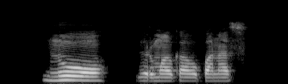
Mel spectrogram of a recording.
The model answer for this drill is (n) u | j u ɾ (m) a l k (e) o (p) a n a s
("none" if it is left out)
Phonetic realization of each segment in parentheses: n, m, a, p

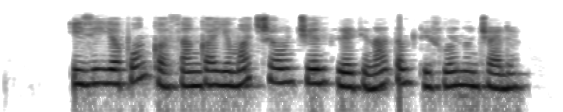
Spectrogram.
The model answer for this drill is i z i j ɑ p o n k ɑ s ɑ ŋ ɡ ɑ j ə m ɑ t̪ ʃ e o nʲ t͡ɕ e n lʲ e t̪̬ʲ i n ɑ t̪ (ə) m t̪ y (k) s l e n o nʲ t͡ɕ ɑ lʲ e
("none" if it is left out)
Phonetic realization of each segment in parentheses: ə, none

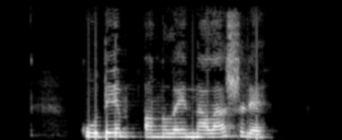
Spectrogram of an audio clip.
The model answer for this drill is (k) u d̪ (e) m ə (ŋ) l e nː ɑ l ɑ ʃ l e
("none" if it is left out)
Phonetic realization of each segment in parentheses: k, e, ŋ

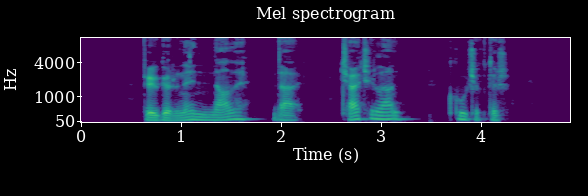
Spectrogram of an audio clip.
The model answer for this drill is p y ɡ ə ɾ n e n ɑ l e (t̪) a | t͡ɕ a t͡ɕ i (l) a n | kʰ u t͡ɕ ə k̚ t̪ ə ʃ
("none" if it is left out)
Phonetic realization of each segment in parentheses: d̪, l

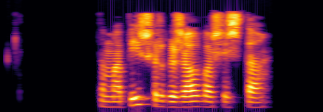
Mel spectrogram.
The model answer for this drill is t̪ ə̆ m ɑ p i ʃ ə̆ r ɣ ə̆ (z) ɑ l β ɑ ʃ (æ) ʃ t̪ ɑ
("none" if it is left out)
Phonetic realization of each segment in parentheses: ʒ, e

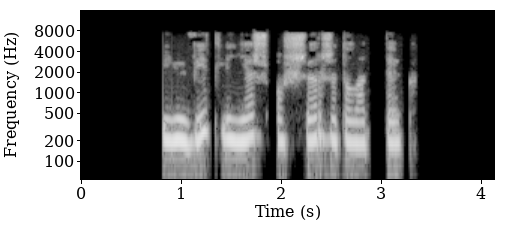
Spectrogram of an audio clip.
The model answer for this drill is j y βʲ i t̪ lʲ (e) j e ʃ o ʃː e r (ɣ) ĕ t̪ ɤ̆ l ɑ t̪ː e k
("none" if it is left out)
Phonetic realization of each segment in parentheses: i, ʒ

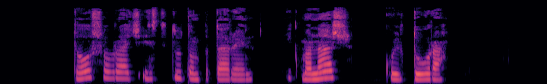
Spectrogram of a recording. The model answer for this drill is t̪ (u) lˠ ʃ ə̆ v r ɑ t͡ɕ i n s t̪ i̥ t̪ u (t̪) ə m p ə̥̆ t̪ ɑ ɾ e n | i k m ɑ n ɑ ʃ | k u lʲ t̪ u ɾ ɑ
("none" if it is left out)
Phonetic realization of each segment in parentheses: o, t̪

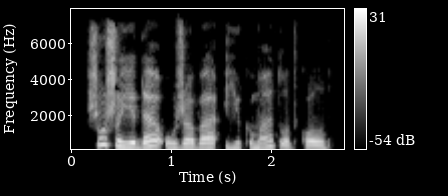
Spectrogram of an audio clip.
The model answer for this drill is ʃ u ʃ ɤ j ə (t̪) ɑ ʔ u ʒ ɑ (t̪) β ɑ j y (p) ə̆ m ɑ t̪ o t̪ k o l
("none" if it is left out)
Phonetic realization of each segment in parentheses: d̪, none, k

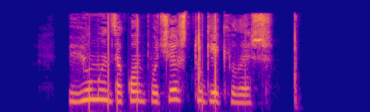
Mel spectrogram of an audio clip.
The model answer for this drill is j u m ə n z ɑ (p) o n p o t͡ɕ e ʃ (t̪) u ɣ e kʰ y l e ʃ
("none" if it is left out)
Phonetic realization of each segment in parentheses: k, t̪

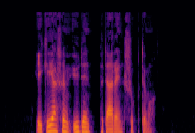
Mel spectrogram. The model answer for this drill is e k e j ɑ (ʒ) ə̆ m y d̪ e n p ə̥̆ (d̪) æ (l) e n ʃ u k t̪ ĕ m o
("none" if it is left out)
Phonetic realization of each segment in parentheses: ʃ, t̪, ɾ

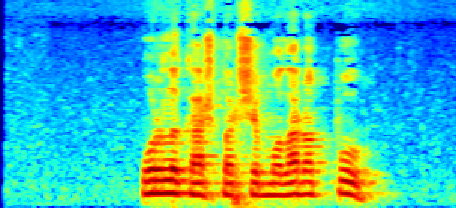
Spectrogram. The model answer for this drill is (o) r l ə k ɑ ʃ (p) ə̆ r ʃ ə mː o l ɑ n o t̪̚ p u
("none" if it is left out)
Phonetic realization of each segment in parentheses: u, p

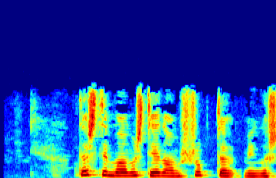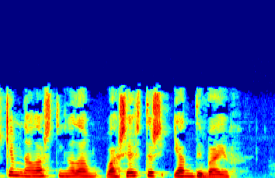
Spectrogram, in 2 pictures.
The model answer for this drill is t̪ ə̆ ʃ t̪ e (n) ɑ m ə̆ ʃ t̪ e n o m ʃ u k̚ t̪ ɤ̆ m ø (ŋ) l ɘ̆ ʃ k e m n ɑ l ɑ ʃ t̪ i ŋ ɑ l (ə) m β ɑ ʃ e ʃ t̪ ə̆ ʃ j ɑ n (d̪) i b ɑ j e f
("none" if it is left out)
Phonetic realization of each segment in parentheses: m, ŋ, ɑ, d̪

